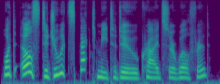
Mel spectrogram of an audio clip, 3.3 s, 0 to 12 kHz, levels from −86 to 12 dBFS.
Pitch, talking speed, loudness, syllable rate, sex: 215 Hz, 200 wpm, -20 LUFS, 4.7 syllables/s, female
